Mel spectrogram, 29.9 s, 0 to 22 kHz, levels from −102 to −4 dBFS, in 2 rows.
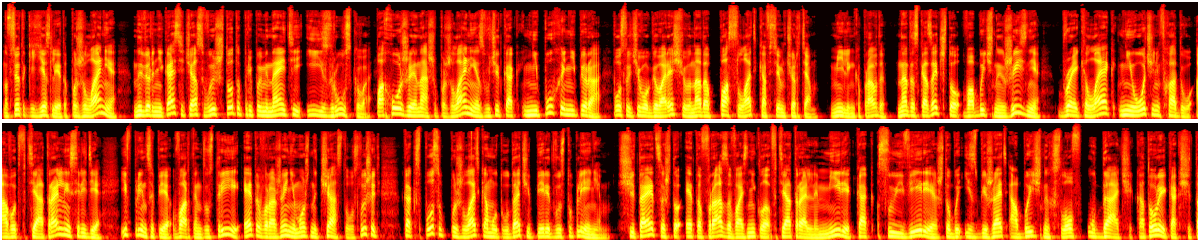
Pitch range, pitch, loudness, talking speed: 115-150 Hz, 130 Hz, -22 LUFS, 170 wpm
